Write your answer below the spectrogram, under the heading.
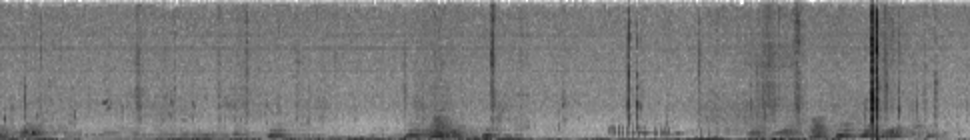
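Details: Male Siberian husky giving a run of gliding, moaning whines and talkative yelps that rise and fall in pitch, closely spaced, over a rumbling background with occasional clicks.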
